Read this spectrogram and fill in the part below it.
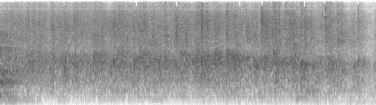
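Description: A church congregation applauds steadily, a dense wash of clapping that holds for several seconds before tapering slightly at the end.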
